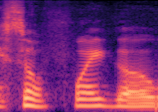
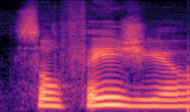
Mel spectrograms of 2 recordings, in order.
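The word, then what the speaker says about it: solfeggio: how to say it i used to say so fuego but i know that's wrong so so solfegio i think is correct um this is the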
